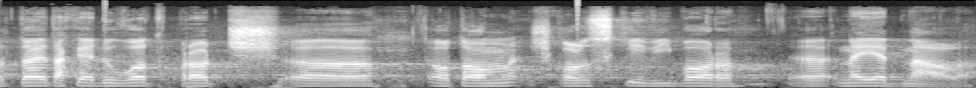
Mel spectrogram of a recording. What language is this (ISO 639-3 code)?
ces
